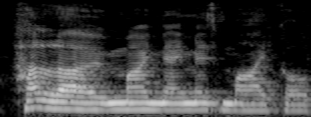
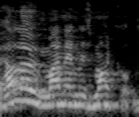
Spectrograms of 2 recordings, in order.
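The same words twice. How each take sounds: First: It is spoken slowly and stiffly. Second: It is spoken quickly and casually. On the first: It sounds stilted and unnatural. The speaker calls it wrong. "when it's kind of normal speed" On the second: It sounds more like conversation. The speaker calls it right. "if it's a little bit more sped up"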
